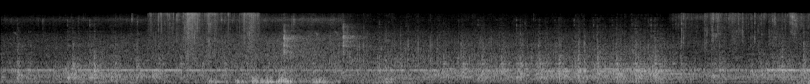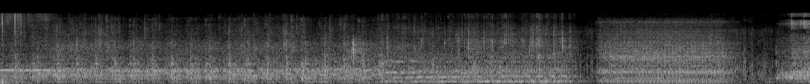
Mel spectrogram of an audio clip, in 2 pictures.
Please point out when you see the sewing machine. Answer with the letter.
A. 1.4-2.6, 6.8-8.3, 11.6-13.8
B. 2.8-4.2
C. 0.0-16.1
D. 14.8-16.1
C.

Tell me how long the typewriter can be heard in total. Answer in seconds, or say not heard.
not heard.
